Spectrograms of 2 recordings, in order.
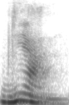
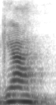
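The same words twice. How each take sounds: First: It begins with a palatal j-like sound. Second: It begins with a g sound, like gyan. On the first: The speaker calls it right. "दातांच्या वरची जी जागा आहे ना, त्याला लावून म्हणायची" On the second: The speaker calls it wrong. "हिंदीवाल्याचा तर अजूनच गोंधळ आहे. ते करतात जीवाय"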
